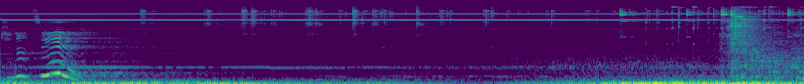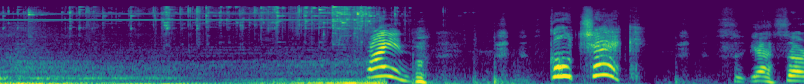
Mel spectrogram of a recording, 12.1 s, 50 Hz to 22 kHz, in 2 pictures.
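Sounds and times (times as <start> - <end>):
low steady rumble: 0.0 - 9.1
light metallic jingling: 0.0 - 9.6.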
